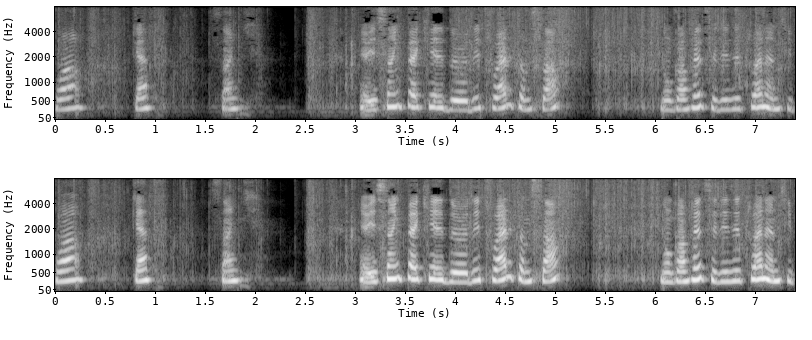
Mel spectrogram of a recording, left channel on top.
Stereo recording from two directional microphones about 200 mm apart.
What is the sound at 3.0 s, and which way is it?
Speech, 45° right (ahead or behind).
